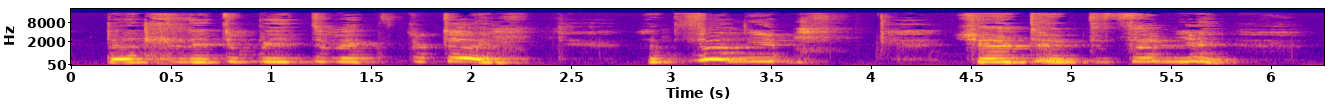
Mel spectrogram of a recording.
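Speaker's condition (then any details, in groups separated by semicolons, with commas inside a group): Cerebral palsy; speech impairment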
